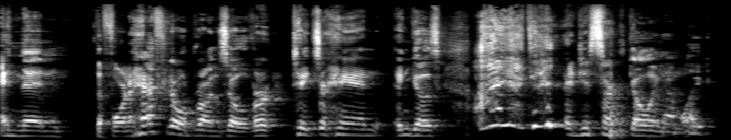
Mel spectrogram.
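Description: A man in his thirties, a podcast cast member, telling animated stories and laughing often in a studio. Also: on the high side, brisk. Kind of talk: casual chat.

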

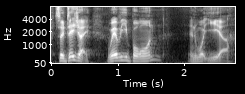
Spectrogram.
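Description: A man's voice: medium pitch, very animated, moderate pace, no echo, clean studio sound. An Australian man hosting a podcast, chatting casually as he interviews a guest. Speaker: podcast host.

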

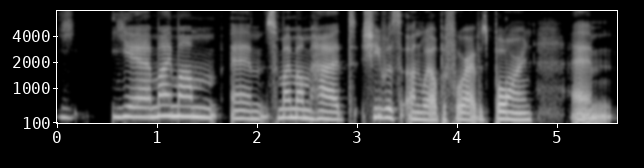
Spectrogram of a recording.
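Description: Glaswegian woman with a creaky voice. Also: mid-range voice, steady tone, measured pace, a little mellow, no room sound, studio quality. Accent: Glaswegian Scottish. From Glasgow, Scotland. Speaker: interview guest. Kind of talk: candid personal storytelling in conversation.

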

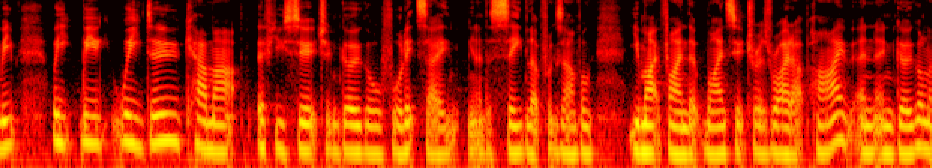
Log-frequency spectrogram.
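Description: A woman with a New Zealand accent talks casually as a podcast guest, chatty and quick to laugh. Her voice is notably low for a woman. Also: creaky, dark tone. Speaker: guest from a wine website. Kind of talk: casual interview chat.

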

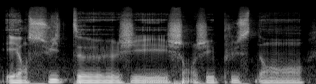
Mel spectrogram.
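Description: Interview guest: man, deep low voice, halting, full of fillers. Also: completely flat delivery, creaky. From Guadeloupe. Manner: hesitant, many fillers and restarts. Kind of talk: casual interview talk.

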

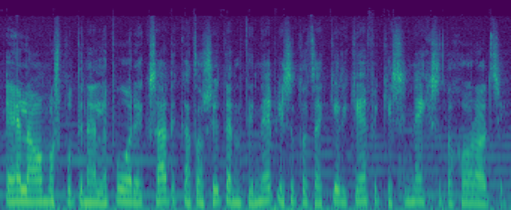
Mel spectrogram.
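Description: A storyteller telling a folktale in a lively Asia Minor Greek dialect. The voice is mid-pitched and steady, with faint music playing underneath. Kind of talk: folktale narration.

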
